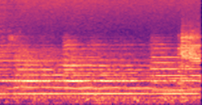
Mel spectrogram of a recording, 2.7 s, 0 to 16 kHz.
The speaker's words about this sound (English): And then, after the lapse of 60 minutes, which embraced 3,600 seconds of the time that flies, there came yet another chiming of the clock.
